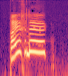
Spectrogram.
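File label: congratulation, Scottish Gaelic; gcompris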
